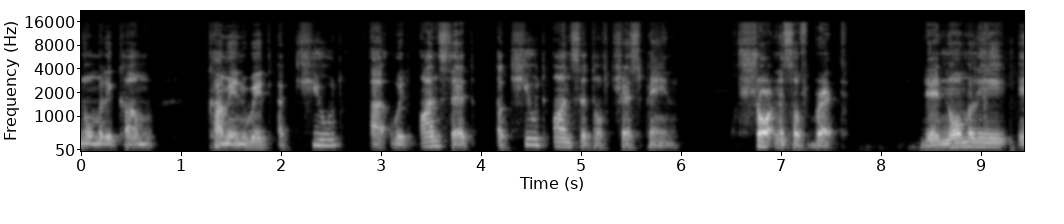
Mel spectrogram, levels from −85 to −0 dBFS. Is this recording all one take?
yes; 0 cuts

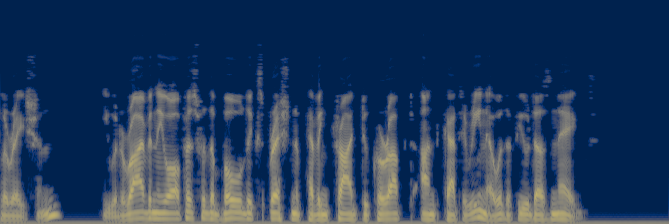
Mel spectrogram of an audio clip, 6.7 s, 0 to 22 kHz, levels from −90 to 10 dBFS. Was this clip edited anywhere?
yes; 1 cut; at 3.0 s

